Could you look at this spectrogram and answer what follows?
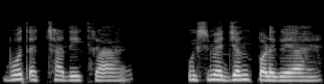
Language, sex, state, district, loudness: Hindi, male, Bihar, Jahanabad, -18 LUFS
